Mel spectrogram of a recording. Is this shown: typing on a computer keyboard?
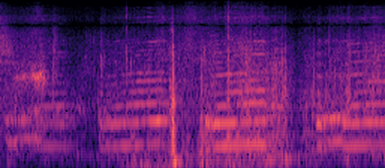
no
